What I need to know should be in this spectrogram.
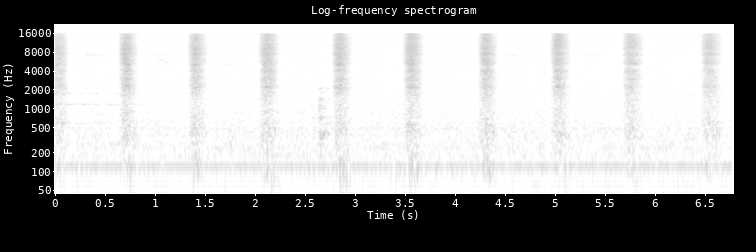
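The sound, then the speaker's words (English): Rhythmic breathing during a guided breathing exercise: nine short, airy puffs of breath, evenly spaced and all of similar strength, over a steady low hum. “Breathe in, breathe out, and breathe in, and again.”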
